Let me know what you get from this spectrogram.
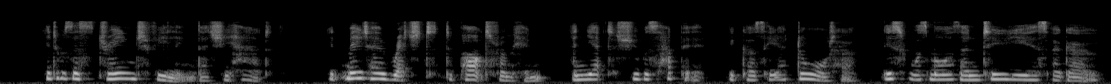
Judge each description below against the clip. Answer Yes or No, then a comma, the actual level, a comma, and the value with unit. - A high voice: Yes, high, 230 Hz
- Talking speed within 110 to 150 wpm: No, average, 175 wpm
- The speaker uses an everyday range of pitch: Yes, average, 3.6 semitones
